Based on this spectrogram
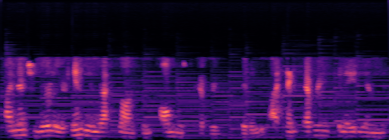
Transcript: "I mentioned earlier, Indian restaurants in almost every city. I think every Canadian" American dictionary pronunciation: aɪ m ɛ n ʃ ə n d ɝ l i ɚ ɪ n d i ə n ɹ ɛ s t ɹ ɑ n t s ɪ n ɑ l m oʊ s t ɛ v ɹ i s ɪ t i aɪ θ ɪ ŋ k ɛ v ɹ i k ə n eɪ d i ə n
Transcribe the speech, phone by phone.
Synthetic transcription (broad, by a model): aɪ m ɛ n ʃ n d ɝ l i ɚ ɪ n d i ə n ɹ ɛ s t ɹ ɑ n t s ɪ n ɑ l m oʊ s t ɛ v ɹ i s ɪ t i aɪ θ ɪ ŋ k ɛ v ɹ i k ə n eɪ d i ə n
